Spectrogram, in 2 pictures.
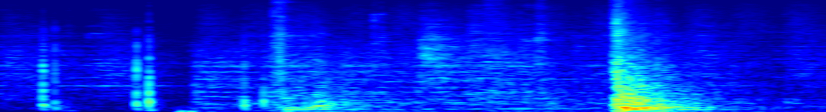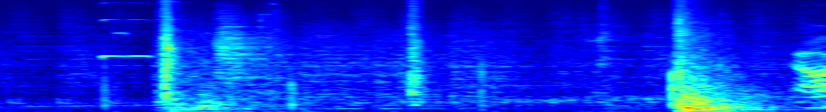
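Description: A door is opened and shut as a person comes back in through it, with latch clicks, creaks and a few solid thumps spread across several seconds, with no talking.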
